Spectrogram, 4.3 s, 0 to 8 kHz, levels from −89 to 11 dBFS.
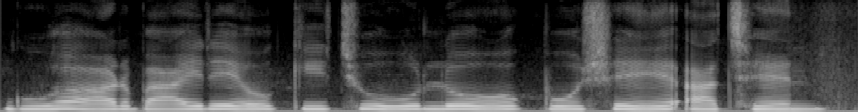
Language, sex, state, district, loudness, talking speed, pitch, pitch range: Bengali, female, West Bengal, Cooch Behar, -15 LUFS, 85 wpm, 235 Hz, 225-245 Hz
